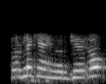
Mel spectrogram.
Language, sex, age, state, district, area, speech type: Tamil, female, 18-30, Tamil Nadu, Kallakurichi, rural, conversation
